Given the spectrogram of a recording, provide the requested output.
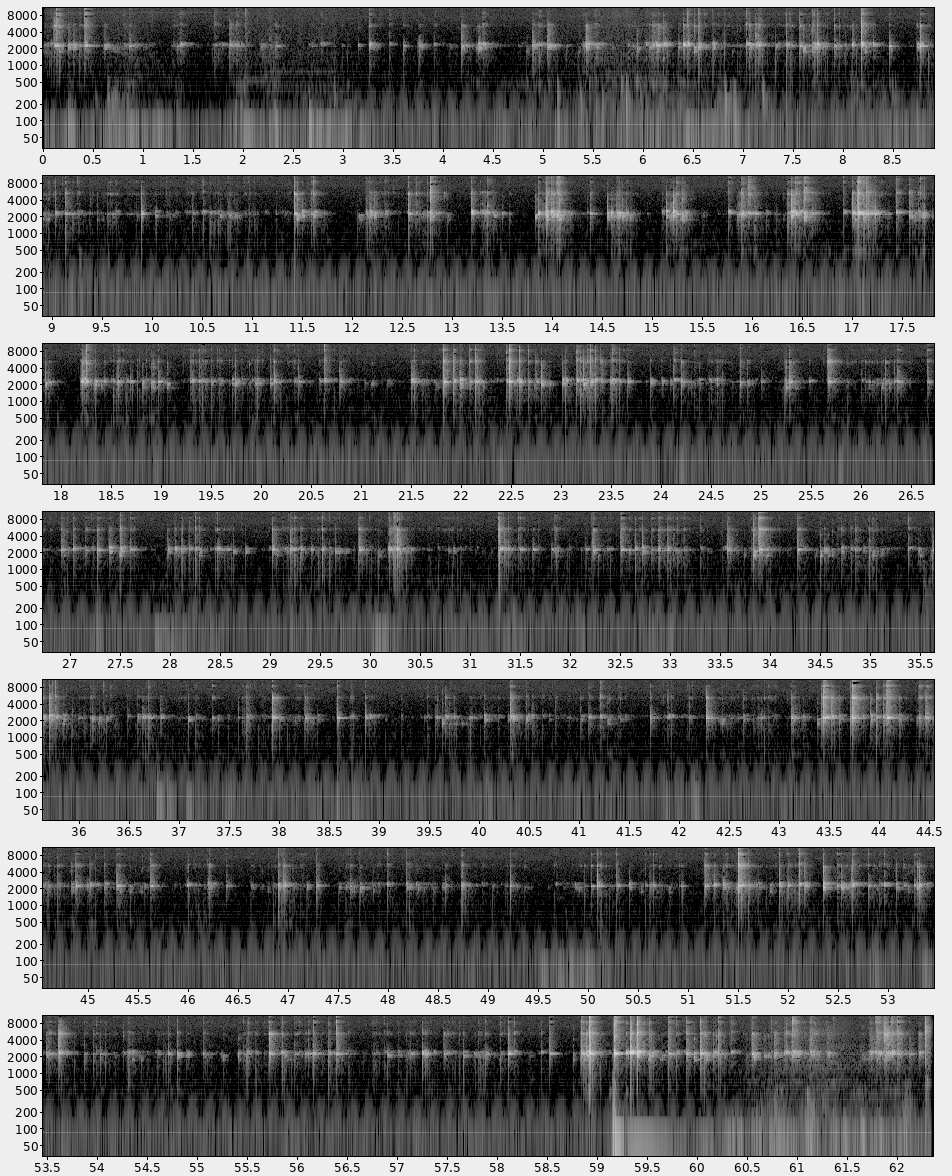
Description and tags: wooden chimes
Some wood wind chimes.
